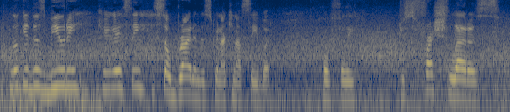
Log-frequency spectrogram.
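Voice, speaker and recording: The speaker talks at a fairly quick pace. There is loud background noise, but the sound is dry with no echo. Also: woman. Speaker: home gardener vlogger. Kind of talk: casual vlog chat. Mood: cheerful, relaxed. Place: garden. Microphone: phone near.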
